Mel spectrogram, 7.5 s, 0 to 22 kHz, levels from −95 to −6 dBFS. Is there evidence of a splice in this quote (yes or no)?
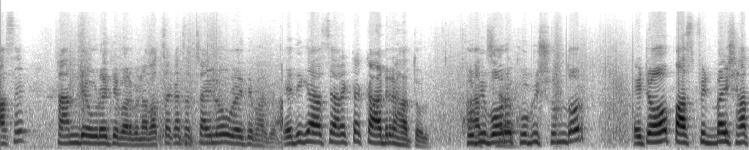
yes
